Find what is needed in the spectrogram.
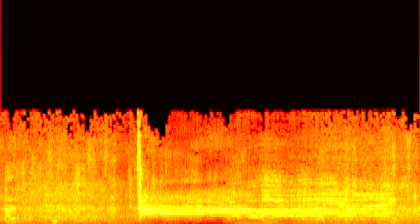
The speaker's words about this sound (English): Hey, you've got to stop screaming.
